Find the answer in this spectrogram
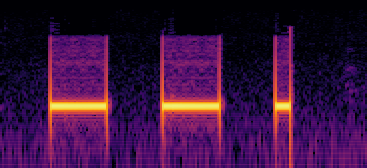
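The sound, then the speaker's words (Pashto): Telephone busy tone following a dropped call: three steady, mid-pitched beeps separated by short silences, the last one cut short. No voices. “فکر کوم د دې اړیکې هم پرېښو چې تخنیکی ستونزه ده”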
